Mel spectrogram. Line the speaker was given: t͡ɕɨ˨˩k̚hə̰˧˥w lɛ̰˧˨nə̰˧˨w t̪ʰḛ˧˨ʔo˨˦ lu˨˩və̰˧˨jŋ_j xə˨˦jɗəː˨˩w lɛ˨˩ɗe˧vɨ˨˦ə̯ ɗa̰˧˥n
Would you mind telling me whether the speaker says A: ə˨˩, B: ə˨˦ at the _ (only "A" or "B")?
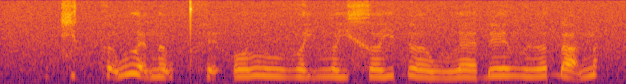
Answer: A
